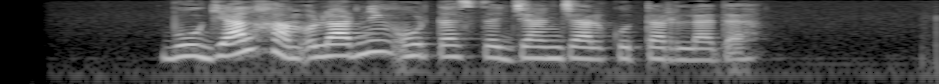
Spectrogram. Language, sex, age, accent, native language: Uzbek, female, 18-24, Namangan, Uzbek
